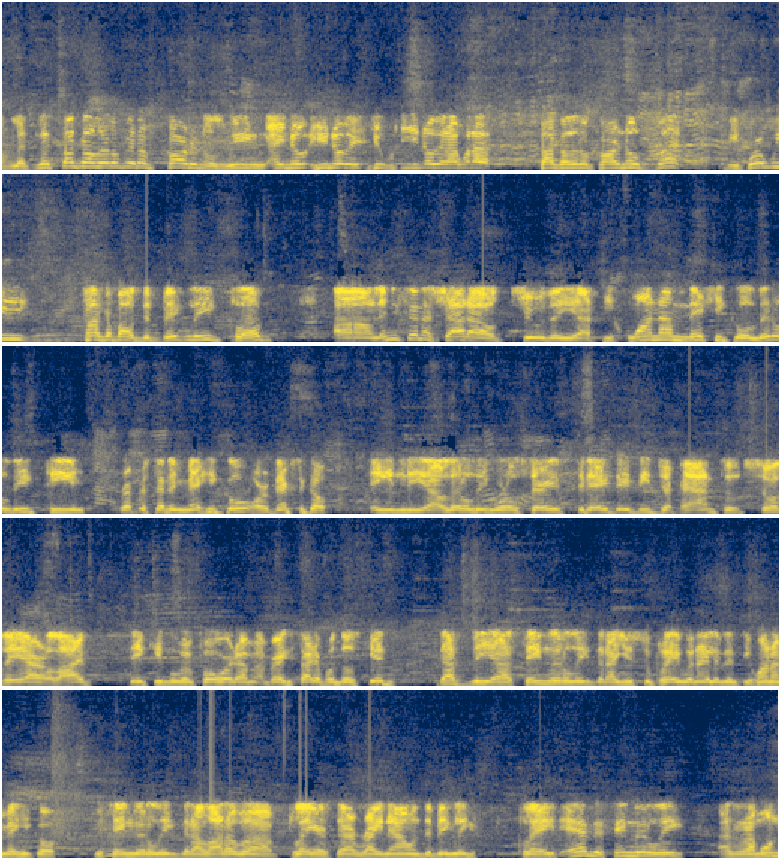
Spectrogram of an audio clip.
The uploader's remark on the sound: broadcast live from Hot Shots in Arnold, MO as part of the Michelob Ultra City Caravan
